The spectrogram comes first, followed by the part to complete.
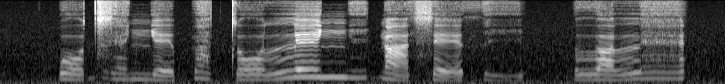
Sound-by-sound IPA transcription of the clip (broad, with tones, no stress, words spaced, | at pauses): ɠo˨˩˦d͡zɛ̤˨ ɲe˨˩˦pa̤˥˩ to˨lːe˥ ɲi̤˥ɠã˨˩˦se˨˩˦θi̤˨ | ðʌ˨lːɛ̤˥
